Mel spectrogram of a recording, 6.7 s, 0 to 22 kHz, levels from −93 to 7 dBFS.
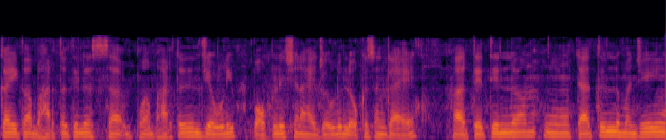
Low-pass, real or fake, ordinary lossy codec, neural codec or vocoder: none; fake; none; codec, 16 kHz, 4.8 kbps, FACodec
